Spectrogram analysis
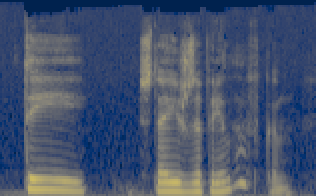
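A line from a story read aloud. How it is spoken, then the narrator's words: Sad question. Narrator (Russian): грустно спросил Женя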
